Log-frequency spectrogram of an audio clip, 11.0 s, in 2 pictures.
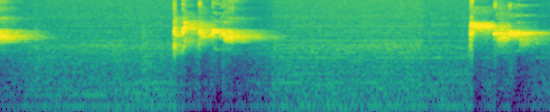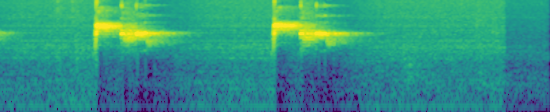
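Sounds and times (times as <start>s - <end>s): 
red-vented bulbul calling: 0.0s - 0.7s, 1.7s - 3.0s, 4.6s - 10.0s.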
